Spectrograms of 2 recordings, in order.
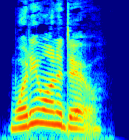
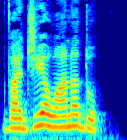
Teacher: Notice how what do you became wadia and want to became wanna.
